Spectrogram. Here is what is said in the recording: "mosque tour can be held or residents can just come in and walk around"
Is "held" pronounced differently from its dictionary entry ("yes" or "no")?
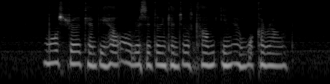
yes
